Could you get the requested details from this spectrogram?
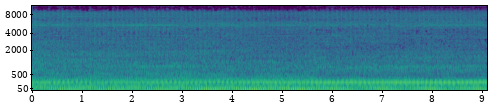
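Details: Beko WTK washing machine: steady motor hum with a new even rattle about three times a second as the drum turns; source not pinned down.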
